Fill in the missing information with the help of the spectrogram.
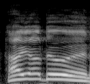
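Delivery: imitated struggling stand-up; comic greeting the crowd. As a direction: call out over a noisy room. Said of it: "like, doing this".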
